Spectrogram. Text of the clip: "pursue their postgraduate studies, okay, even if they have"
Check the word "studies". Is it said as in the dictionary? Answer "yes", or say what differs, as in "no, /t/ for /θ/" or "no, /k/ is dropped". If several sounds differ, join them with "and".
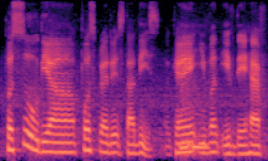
no, /s/ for /z/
